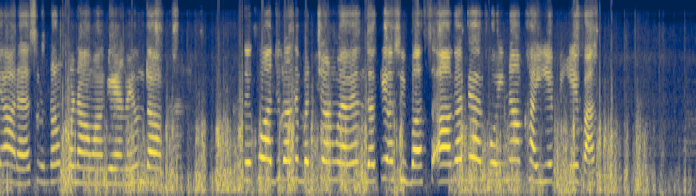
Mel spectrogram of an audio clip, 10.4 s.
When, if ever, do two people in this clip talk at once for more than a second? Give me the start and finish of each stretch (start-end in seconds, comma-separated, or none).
3.6-5.0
